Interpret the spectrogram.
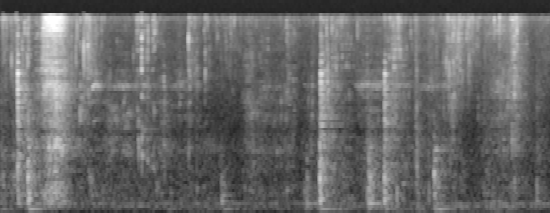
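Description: Person chewing a mouthful of rice, with a few short mouth clicks near the start and again around three to four seconds in.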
